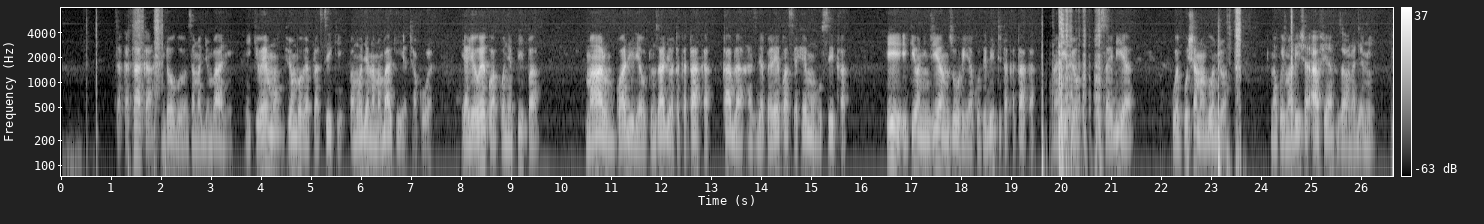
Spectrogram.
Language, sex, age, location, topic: Swahili, male, 25-35, Dar es Salaam, government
